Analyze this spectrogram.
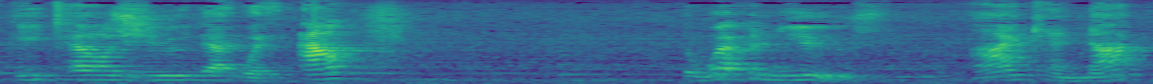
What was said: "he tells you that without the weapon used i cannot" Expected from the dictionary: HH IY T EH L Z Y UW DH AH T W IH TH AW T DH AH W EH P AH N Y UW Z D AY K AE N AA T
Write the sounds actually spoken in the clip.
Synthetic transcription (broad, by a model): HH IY T EH L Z Y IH DH AH T W IH TH AW T DH AH W EH P AH N Y UW Z AY K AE N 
